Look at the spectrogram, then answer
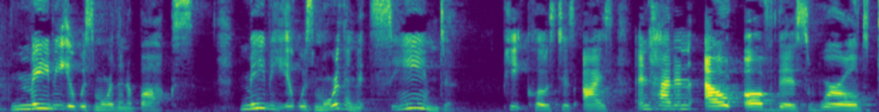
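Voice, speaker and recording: A woman hosting a preschool storytime, reading aloud in an animated, sing-song way with dramatic emphasis and questions for the children. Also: mid-range voice. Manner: prompts listeners with questions. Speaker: children's librarian and storytime host.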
